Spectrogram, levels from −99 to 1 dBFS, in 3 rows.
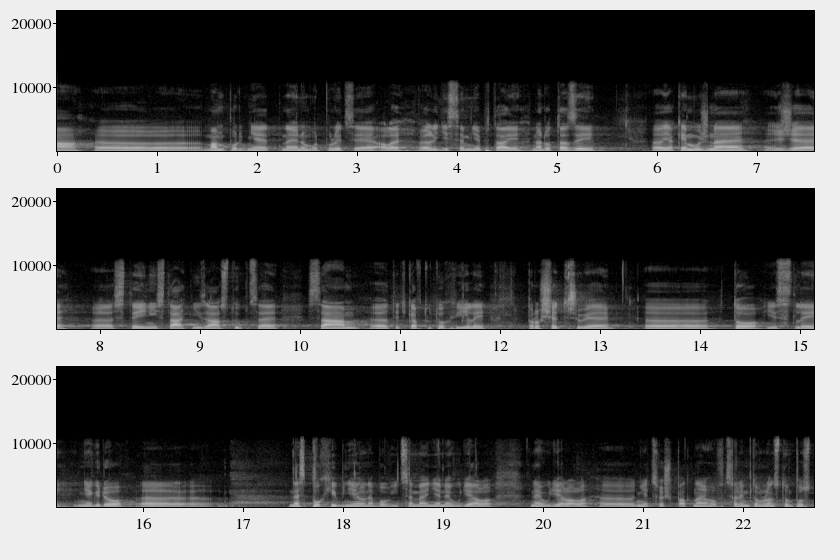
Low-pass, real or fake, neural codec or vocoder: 10.8 kHz; real; none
